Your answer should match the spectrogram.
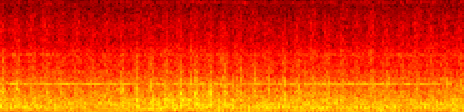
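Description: A Czech air force camouflage helicopter performing at an air display, its rotor and engine roar steady and loud throughout without any talk.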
